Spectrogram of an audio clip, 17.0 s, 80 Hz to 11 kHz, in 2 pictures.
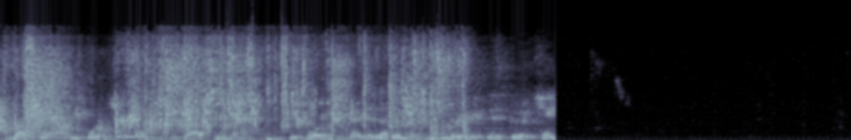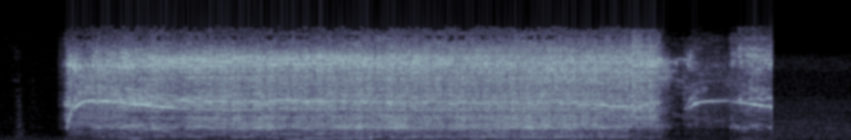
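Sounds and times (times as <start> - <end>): power tool motor whining: 9.2 - 16.2.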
